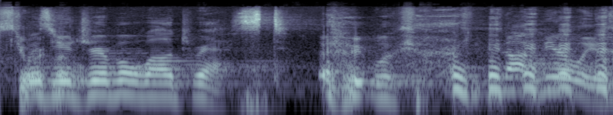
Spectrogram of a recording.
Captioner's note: laughter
